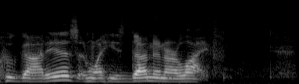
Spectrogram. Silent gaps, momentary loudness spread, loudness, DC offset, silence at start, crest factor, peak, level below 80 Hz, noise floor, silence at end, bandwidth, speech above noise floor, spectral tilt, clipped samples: none; 8 LU; -28 LUFS; under 0.1%; 0 s; 18 dB; -10 dBFS; -80 dBFS; -61 dBFS; 0.85 s; 13 kHz; 33 dB; -6.5 dB/octave; under 0.1%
